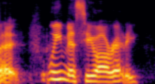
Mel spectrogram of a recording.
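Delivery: tearful, choked-up voice catching with tears. Saying farewell to a departing leader on behalf of all the staff, in a tearful voice. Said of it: "I'm a crier, so please excuse my voice".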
